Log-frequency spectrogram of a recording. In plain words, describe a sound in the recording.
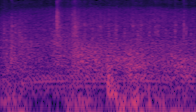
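A shell explodes with a loud boom.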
